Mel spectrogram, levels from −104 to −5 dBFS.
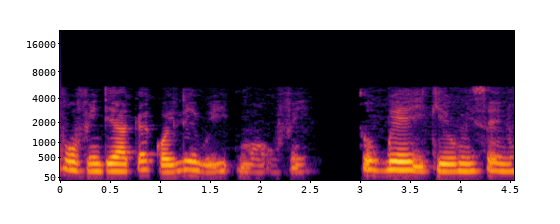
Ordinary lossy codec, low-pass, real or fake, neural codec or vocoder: none; 5.4 kHz; real; none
